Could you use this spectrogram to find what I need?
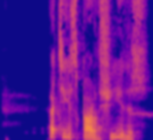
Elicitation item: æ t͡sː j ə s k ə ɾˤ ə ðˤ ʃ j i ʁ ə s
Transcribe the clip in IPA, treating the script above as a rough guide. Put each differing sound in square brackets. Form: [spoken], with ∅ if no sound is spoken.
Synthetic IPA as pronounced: æ t͡sː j ə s [q] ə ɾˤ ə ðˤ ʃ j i [ð] ə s

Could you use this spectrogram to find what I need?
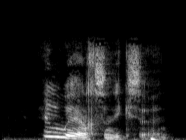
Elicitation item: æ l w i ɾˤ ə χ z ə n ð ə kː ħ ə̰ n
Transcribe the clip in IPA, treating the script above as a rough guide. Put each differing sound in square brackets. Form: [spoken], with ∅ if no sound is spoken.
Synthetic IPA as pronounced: æ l w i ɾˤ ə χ [s] ə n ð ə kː [s] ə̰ n

